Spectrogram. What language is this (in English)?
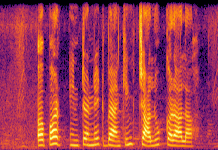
Bhojpuri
